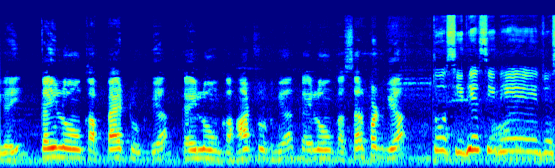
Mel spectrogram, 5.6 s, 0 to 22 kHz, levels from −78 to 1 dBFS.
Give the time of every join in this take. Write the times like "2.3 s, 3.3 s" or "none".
4.2 s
